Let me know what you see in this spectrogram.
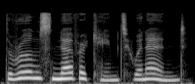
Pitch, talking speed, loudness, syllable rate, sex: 240 Hz, 215 wpm, -16 LUFS, 4.4 syllables/s, female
